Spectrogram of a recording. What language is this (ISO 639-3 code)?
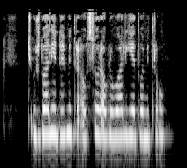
pus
